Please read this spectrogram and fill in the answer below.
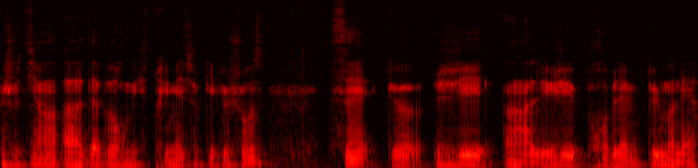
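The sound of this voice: In a put-on character voice, a man talks hoarsely at a fairly low pitch and fairly slow pace, his intonation fairly even.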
